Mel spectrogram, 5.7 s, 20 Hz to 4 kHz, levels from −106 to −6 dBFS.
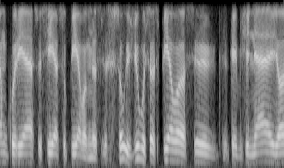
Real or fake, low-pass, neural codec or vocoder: real; 3.6 kHz; none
